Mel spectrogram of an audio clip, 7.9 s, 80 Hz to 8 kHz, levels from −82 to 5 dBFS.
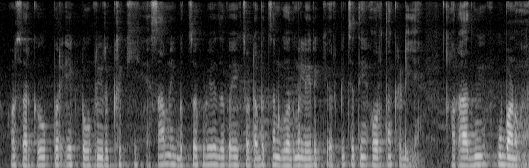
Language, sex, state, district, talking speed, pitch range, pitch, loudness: Hindi, male, Rajasthan, Nagaur, 255 wpm, 135-145 Hz, 140 Hz, -23 LUFS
